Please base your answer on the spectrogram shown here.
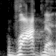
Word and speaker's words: Wagner: gamewinner there in a comeback vagna oh yeah V vagna pronounce it correctly no don't don't don't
